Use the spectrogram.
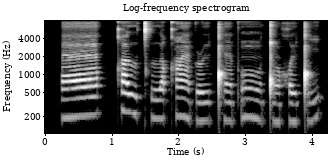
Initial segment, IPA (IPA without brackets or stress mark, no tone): æː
